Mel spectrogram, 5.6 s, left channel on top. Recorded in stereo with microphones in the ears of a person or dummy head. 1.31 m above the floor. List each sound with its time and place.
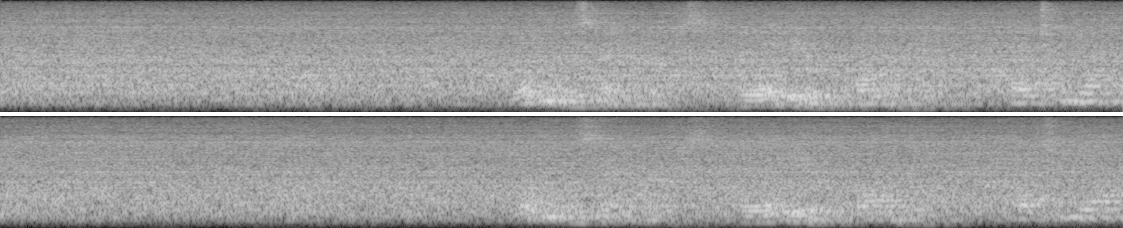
0.0 s running water: 25° right (ahead or behind), 1.7 m
2.5 s a man speaking: 55° left (ahead or behind), 0.7 m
